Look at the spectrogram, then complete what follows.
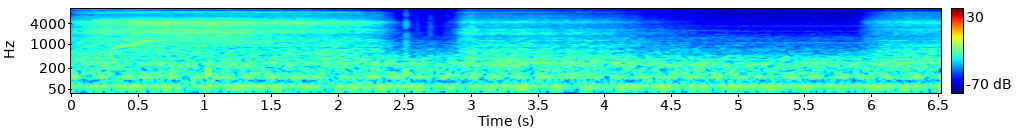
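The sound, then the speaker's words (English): Steady breathing through both nostrils: a long airy inhale, a brief pause, then a softer extended exhale, with another breath starting at the end, as part of a nine-round breathing exercise done before meditation. No one speaks. “So it's called 9 rounds of breathing.”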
